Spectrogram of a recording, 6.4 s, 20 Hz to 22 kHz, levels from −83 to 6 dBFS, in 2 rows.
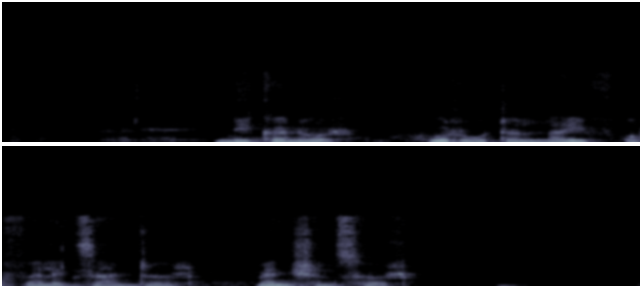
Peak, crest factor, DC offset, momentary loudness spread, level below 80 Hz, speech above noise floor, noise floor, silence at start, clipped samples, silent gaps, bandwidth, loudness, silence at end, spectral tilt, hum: -20 dBFS; 20 dB; under 0.1%; 11 LU; -64 dBFS; 47 dB; -86 dBFS; 0.6 s; under 0.1%; none; 11.5 kHz; -40 LUFS; 0.65 s; -6 dB/octave; none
